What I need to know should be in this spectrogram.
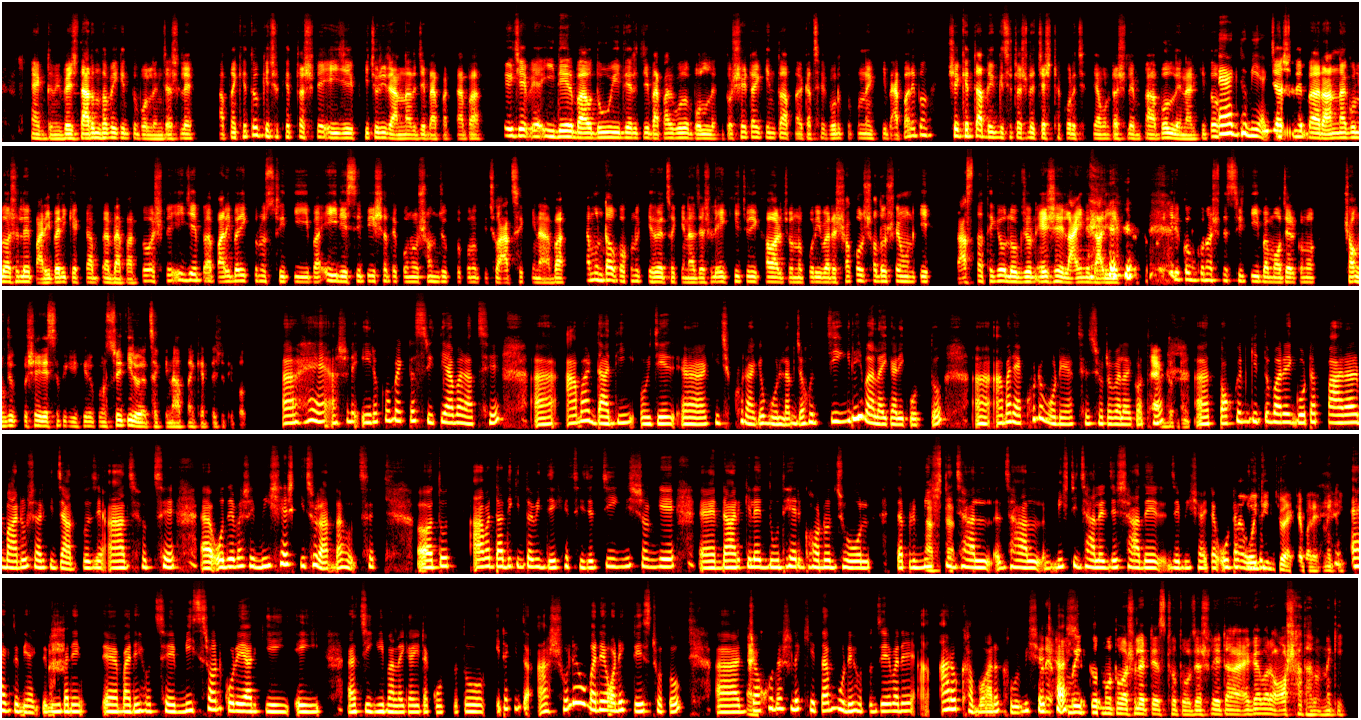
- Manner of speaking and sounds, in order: tapping; laugh; laughing while speaking: "বিষয়টা আস"; "একেবারে" said as "এ্যাগাবারে"
- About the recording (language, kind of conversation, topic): Bengali, podcast, তোমাদের বাড়ির সবচেয়ে পছন্দের রেসিপি কোনটি?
